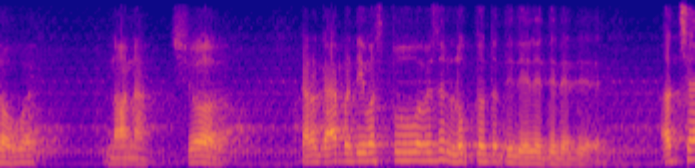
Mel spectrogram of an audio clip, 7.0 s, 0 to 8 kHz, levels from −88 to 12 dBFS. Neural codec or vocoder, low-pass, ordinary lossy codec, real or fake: codec, 16 kHz, 0.4 kbps, LongCat-Audio-Codec; 7.2 kHz; Opus, 24 kbps; fake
